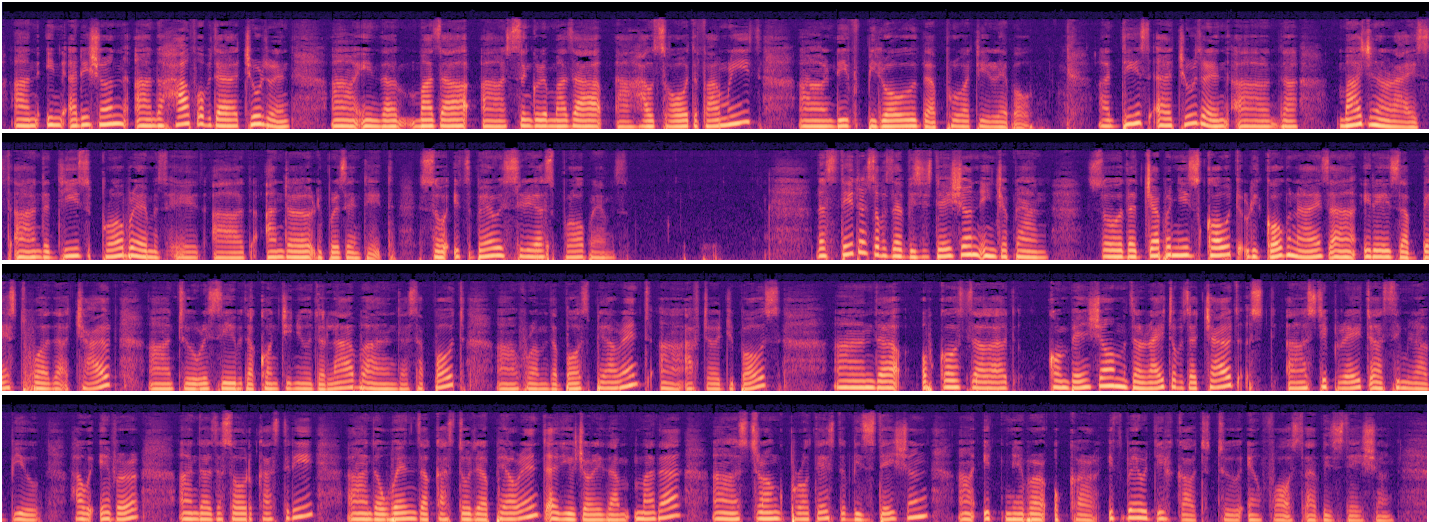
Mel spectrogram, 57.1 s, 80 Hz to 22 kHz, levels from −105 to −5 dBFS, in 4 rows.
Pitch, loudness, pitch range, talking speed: 180 Hz, -23 LUFS, 170-200 Hz, 130 wpm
